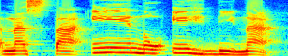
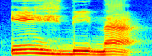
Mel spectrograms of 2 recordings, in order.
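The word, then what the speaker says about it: اهدنا: Tidak nasta'inu ihdina. Namun tentunya kalau kita berhenti di nasta'in, iyyaka na'budu wa iyyaka nasta'in. Misalkan berhenti di situ, kita mau lanjutkan, maka dibacanya ihdina.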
